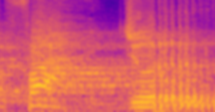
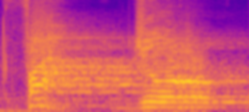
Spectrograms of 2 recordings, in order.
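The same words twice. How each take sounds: First: The r is pronounced light and thin. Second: The r is pronounced heavy, filling the mouth. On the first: The speaker calls it wrong. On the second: The speaker calls it right.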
